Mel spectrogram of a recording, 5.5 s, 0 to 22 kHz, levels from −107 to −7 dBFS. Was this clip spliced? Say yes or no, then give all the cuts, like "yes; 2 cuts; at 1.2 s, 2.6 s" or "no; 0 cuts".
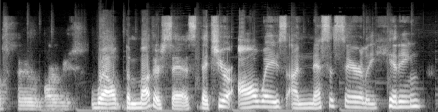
yes; 1 cut; at 1.0 s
